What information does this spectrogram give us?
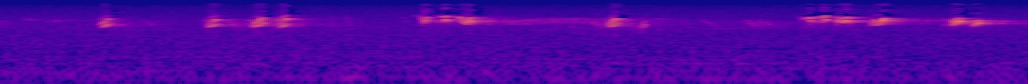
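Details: Barn swallow by the Tama River: bright, high chirps in short clusters roughly every second, some notes sliding into a brief buzzy trill, over a steady low rumble of background noise.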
